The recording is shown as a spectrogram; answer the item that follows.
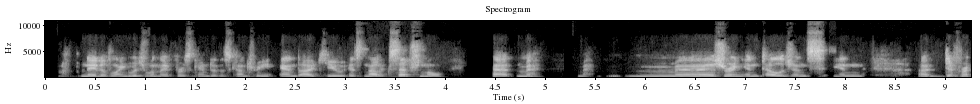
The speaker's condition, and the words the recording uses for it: Stuttering. The first is a brief explanation for not always having the most fluency on our calls.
